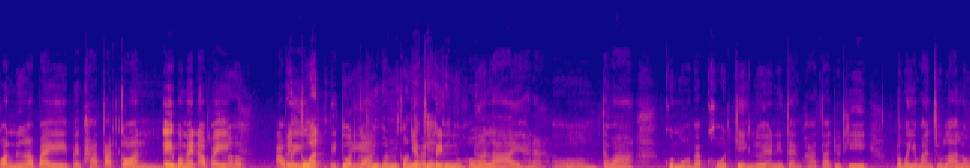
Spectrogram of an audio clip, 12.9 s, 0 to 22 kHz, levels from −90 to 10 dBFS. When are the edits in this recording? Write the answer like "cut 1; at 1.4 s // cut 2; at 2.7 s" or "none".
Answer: cut 1; at 4.8 s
